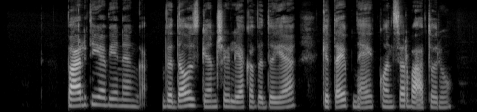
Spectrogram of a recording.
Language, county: Lithuanian, Marijampolė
